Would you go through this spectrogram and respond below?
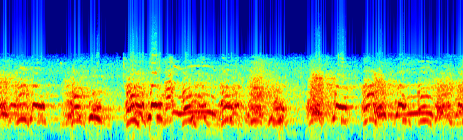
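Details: Hunting dogs on a wild boar chase bay together, overlapping yelps curving up and down in near-continuous waves, several animals calling at once.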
